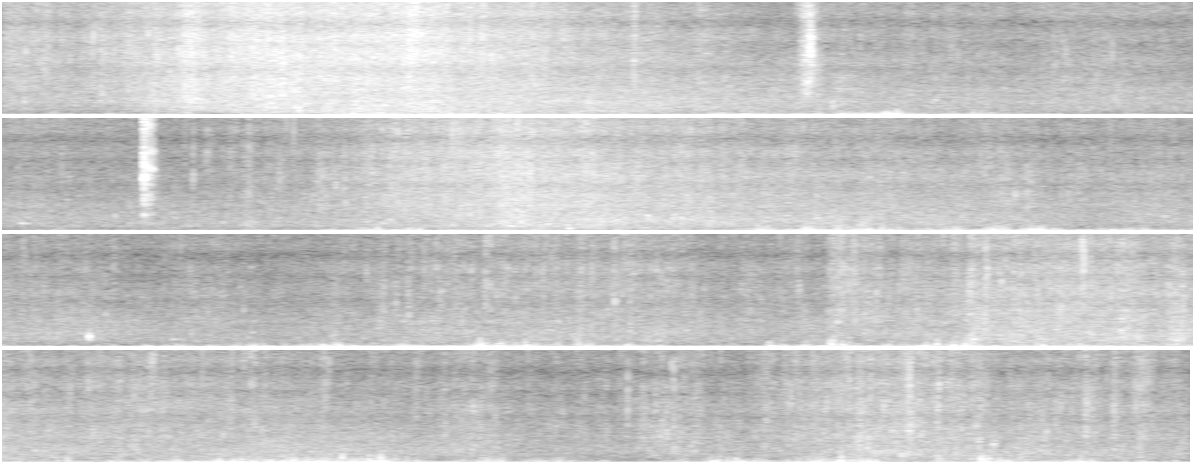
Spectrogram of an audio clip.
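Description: Strong wind roars across the microphone aboard a fishing boat at sea in the early morning, with steady waves and surf washing beneath it, loud and continuous throughout.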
